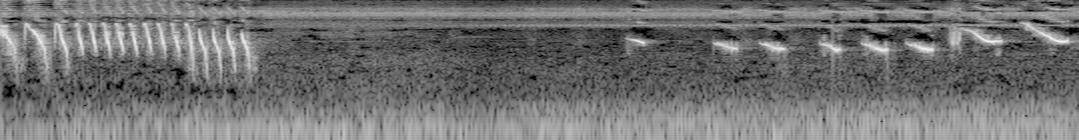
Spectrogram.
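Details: Russian singing canary in full song: a fast rattling trill of high notes for about a second, a pause of near silence, then spaced clear whistled downslurs that grow longer and louder, over a faint low hum.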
